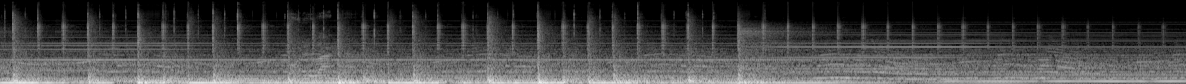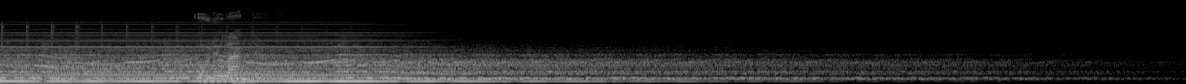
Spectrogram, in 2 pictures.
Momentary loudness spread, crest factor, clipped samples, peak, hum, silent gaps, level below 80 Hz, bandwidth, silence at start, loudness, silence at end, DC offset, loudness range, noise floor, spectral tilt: 19 LU; 18 dB; under 0.1%; 0 dBFS; none; none; -20 dBFS; 13 kHz; 0 s; -18 LUFS; 4.25 s; under 0.1%; 17 LU; -61 dBFS; -7 dB/octave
